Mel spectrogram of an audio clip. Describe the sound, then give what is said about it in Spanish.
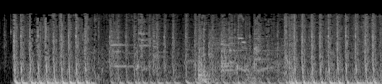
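Sustained gunfire from an AR-15 loaded with a 50-round magazine, fired along a road at off-road vehicles stopped about 300 metres away, a rapid stream of sharp, loud shots in quick rhythmic bursts that run almost without pause for about four seconds, with no voices. “Mete otro cargador de 50 balas.”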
